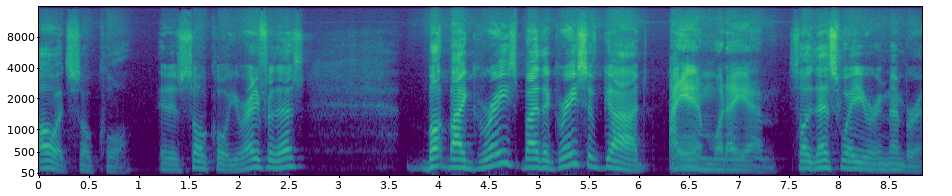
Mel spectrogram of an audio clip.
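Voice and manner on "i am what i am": gruff seafaring cartoon voice. Showing off his best imitation of a remembered line, in a Popeye voice. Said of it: "That's my best imitation of Popeye".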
